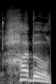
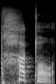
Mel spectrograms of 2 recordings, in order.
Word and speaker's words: huddle: It's huddle, not huttle. It has nothing to do with the huts.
